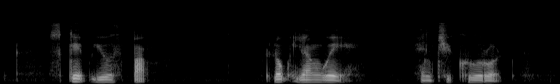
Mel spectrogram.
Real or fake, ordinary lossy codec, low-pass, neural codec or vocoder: real; none; 7.2 kHz; none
